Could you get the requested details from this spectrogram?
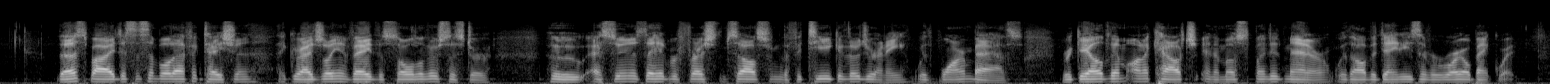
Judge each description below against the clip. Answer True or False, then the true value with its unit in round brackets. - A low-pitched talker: True (120 Hz)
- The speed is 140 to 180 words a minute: False (190 wpm)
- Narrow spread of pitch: True (1.7 semitones)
